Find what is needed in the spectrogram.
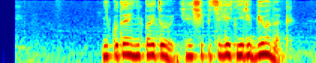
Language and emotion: Russian, neutral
